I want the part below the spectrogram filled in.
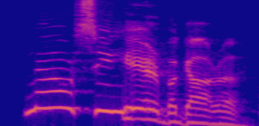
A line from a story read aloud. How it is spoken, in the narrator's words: O'Houlihan exclaimed with a merry twinkle in his Irish eye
